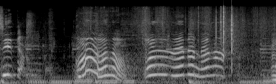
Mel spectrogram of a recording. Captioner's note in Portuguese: resmungando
